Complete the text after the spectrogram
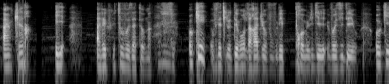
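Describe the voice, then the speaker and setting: Man, game player on voice chat; sharp bright tone, theatrical formal accuser, lo-fi sound. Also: mid-range voice, dry recording. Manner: theatrical, formal "mon cher" lecturing, stumbling restarts. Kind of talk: heated game accusation speech. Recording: dry, dull lo-fi voice chat.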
